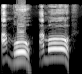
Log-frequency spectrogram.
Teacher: E amor, a sílaba mais fraca é o a. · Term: sílaba átona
